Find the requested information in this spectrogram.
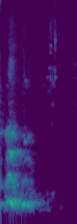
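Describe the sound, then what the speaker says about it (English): Milo, a pet dog, lets out a single short, muffled bark that fades quickly, fairly quiet and heard alone with no talking. "we had to get a few barks in from Milo"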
